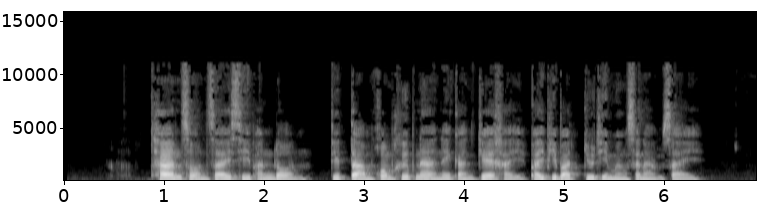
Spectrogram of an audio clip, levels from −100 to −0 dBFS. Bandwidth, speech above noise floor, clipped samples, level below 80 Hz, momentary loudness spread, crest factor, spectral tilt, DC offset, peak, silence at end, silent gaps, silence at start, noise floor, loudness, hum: 11.5 kHz; 44 dB; under 0.1%; -62 dBFS; 11 LU; 24 dB; -6.5 dB/octave; under 0.1%; -4 dBFS; 0.55 s; none; 0.85 s; -69 dBFS; -26 LUFS; none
